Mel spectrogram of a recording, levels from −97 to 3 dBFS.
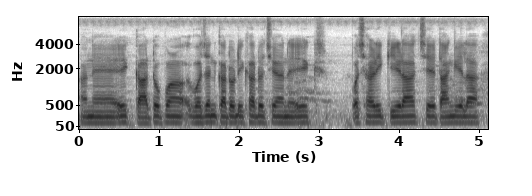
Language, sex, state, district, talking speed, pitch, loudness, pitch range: Gujarati, male, Gujarat, Valsad, 165 wpm, 120 Hz, -17 LUFS, 115-120 Hz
